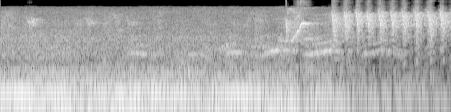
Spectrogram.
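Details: Low rumbling background noise gives way to a rising note and then a fast, pulsed, high buzzy trill from a bar-winged prinia singing in ngebren style.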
